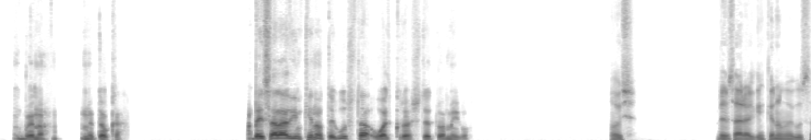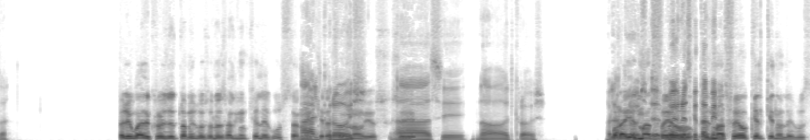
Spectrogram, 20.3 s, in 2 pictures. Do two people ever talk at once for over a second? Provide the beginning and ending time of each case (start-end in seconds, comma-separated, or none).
13.9-15.3, 17.8-19.2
